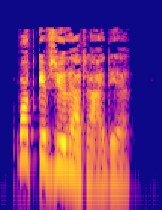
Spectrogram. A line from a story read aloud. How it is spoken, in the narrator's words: said sharply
